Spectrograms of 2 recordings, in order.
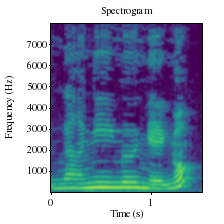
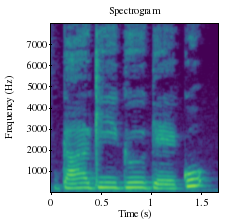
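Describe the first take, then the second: First: Each syllable starts with a nasal ng sound. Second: Each syllable starts with a hard g sound. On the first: "sometimes pronounced ngangingungego" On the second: "sometimes pronounced gagigugego"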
